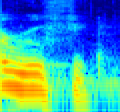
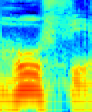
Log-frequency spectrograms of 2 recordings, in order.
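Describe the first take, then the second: First: The name is said with an English pronunciation. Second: The name is said with a Portuguese pronunciation. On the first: "quando a gente fala em inglês fala Ruffy" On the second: "do que a gente fala Ruffy"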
